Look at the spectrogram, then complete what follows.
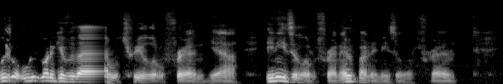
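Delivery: calm, relaxing TV painting-host voice. Joking about a mellow show, painting a tree: Bob Ross voice. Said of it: "we're all starting to sound like Bob Ross".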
